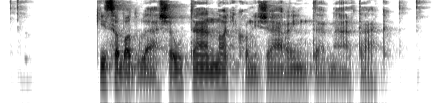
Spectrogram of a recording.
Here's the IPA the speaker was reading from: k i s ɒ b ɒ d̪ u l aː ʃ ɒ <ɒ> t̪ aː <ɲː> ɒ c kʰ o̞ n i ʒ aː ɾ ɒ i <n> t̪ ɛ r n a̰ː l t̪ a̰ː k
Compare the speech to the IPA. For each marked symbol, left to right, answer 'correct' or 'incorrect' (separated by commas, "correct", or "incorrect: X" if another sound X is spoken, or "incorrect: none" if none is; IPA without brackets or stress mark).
incorrect: u, incorrect: nː, correct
